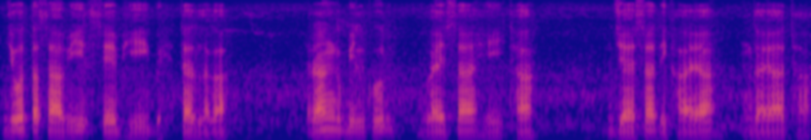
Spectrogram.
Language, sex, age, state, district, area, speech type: Urdu, male, 18-30, Delhi, North East Delhi, rural, spontaneous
